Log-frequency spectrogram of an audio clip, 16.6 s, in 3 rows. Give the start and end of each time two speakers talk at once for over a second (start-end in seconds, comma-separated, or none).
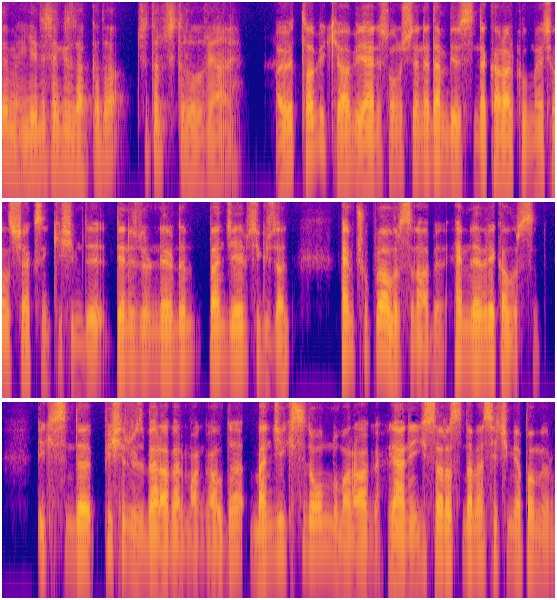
none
